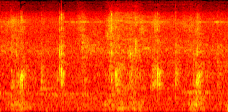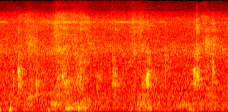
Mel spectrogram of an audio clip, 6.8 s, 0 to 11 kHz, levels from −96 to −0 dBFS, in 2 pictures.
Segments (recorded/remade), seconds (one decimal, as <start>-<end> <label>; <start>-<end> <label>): 0.0-3.7 recorded; 3.7-4.6 remade; 4.6-6.8 recorded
